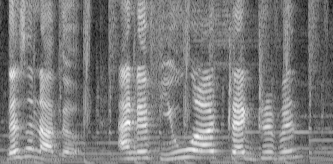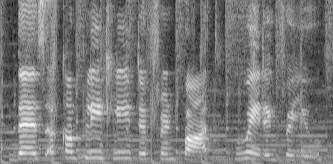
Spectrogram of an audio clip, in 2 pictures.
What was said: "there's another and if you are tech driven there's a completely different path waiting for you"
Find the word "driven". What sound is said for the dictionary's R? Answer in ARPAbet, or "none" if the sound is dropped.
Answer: R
